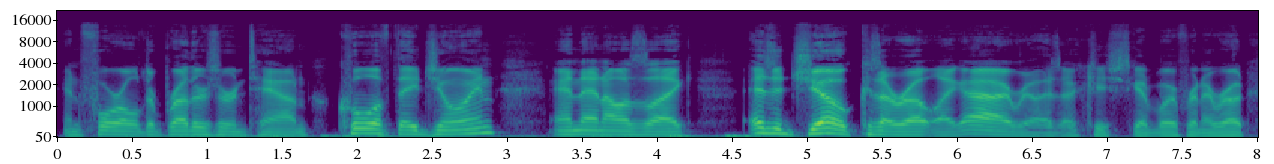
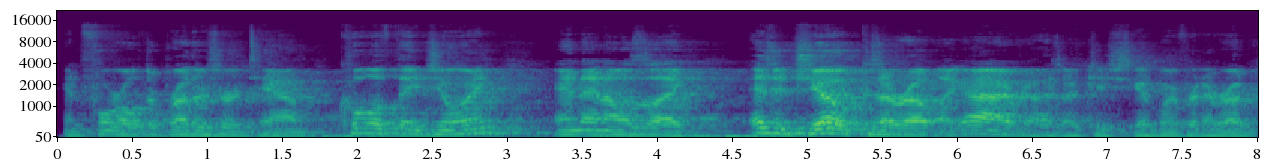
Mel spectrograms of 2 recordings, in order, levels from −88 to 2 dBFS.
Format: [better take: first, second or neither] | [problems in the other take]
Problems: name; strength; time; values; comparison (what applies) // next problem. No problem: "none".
first | room echo; slight; dies away in 1.2 s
